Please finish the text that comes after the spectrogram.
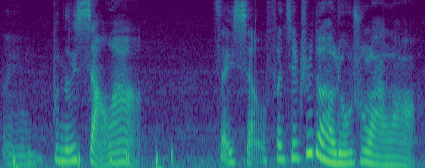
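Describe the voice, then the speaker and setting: A woman's voice: lowish voice, sing-song, moderate pace. A woman voicing an innocent, lovestruck young tomato with a bashful, wondering manner in an audio drama. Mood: dreamy, curious. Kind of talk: Chinese audio drama acting. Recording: noisy background with clicks.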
